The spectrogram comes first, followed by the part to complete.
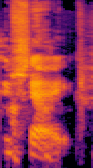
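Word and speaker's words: touché: I taught her how to pronounce touche. She really liked saying touche. And she would say touch. And I finally was like, okay, it's like two, the number, and then shea, like shea butter.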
